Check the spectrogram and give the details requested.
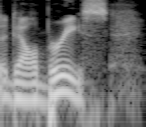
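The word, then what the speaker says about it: Adele Brise: And she appeared only three times to Sister Adele Bryce, also sometimes pronounced Adele Brees.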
